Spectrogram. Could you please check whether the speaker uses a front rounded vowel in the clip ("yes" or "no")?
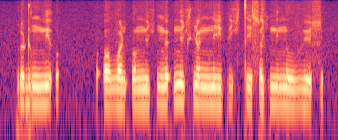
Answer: yes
